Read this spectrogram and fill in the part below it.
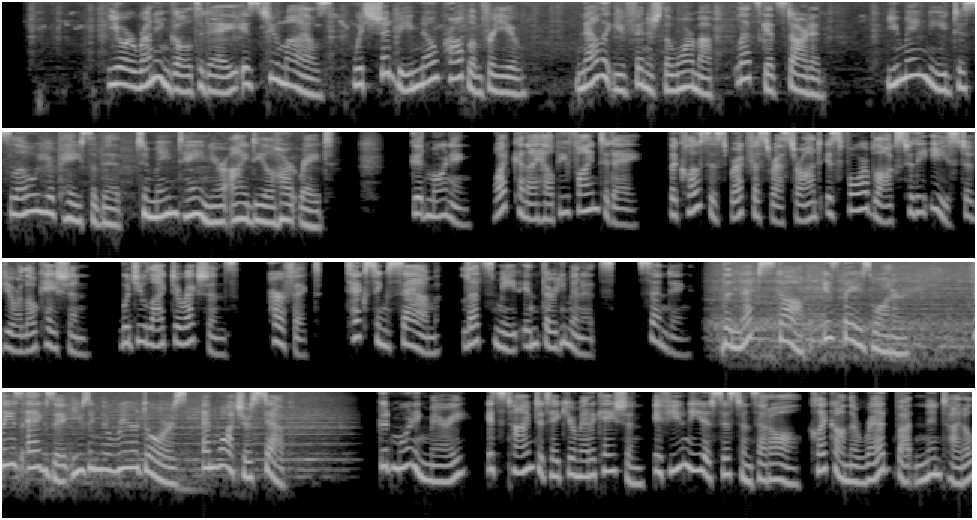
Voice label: english canadian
